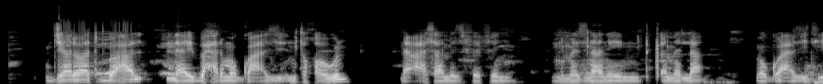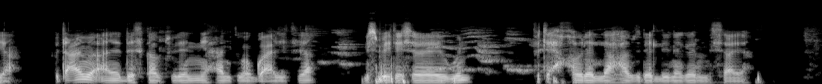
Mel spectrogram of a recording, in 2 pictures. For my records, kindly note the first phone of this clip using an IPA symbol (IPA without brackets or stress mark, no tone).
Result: d͡ʒ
